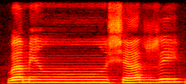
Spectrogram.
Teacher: اب را کے نیچے زیر ہے تو اس لیے را کو باریک پڑھیں گے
